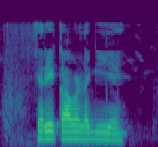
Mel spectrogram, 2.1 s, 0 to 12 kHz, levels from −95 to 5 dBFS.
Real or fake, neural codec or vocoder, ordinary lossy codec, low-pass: real; none; Opus, 64 kbps; 7.2 kHz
